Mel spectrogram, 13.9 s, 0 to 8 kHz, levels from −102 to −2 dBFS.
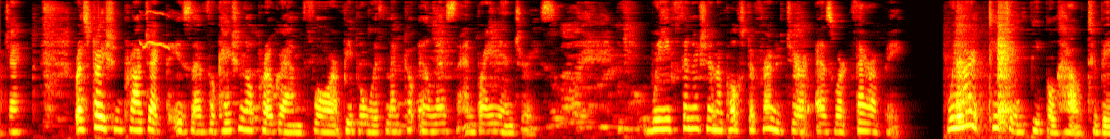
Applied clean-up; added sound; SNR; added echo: classical method WPE with log-MMSE.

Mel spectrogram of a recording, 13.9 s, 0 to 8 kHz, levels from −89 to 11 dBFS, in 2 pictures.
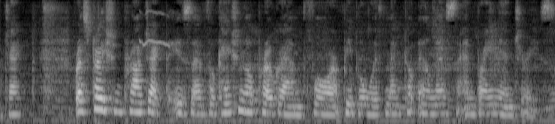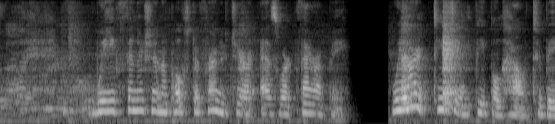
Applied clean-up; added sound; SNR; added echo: none; Screech; 20 dB; reverberation time 0.2 s.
